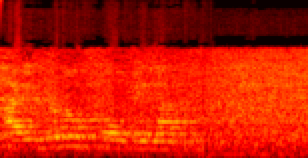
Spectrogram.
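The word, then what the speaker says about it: Hydrophobinum: दवा का नाम है हाइड्रोफोबिनम। मैं स्पेलिंग बोलता हूँ HYDRO, HYDRO, फिर उसके बाद PHO, P for parents, PHO, BI, ये भी वाला BINUM, हाइड्रोफोबिनम, ये दवा है।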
